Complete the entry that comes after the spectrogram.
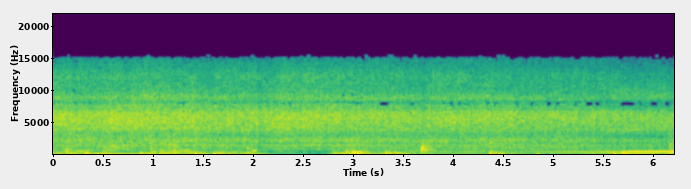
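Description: Chopped onion, tomato and green chilli sizzling steadily in oil in a non-stick frying pan, with a spatula stirring and scraping through them in irregular strokes.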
